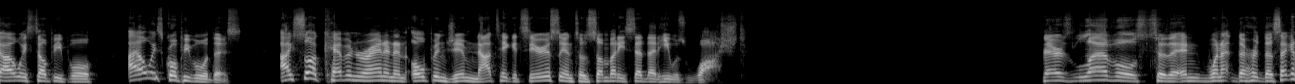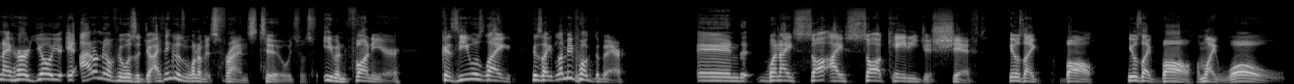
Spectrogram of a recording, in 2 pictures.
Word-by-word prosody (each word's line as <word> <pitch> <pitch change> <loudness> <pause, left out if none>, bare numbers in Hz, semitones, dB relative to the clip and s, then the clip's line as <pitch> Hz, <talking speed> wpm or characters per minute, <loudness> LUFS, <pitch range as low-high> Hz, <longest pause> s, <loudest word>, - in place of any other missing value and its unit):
I 170 - +6
always 170 -3 -2
tell 170 -2 +2
people 130 -6 -3 0.3
I - - +4
always 280 +2 -1
quote 205 -2 +1
people 160 -7 0
with 125 - 0
this, - - -3 0.4
"I 210 - +4
saw 270 +5 +2
Kevin 200 -1 -1
Durant 180 0 +4
in 175 - +2
an 155 -2 +2
open 170 +1 +1
gym 150 +1 -1
not 130 +4 +2
take 175 -4 -1
it 150 - -3
seriously 175 +4 +1
until 145 -2 -1
somebody 155 +2 0
said 145 +2 0
that 135 -2 +2
he 130 +1 +1
was 110 -5 -9
washed." 95 - -6 2.9
There's 170 -2 +1
levels 175 -4 0
to 160 - +2
the 145 -1 +3
and 155 -2 0
when 175 +4 +1
I 180 - +2
the 170 +2 +2
heard 175 -1 -3
the 160 -1 +2
second 220 +7 +1
I 215 - +4
heard, 225 +1 +3
"Yo, 245 +1 +2
you" 220 -2 -1
i - - +6
I - - +4
don't 305 +1 0
know 250 - -1
if 195 - -5
it 175 - 0
was 165 -3 0
a - - -2
j - - 0
I - - +2
think 255 +3 -4
it - - -1
was 225 - 0
one 155 0 0
of - - -3
his - - -2
friends 110 -8 -2
too, - - -2
which - - -15
was - - -10
f - - -18
even 170 -9 0
funnier, 165 -8 -2 0.4
'cause 205 -7 +1
he 210 +4 +3
was 240 -2 -2
like 195 -6 +3
he 125 - -17 0.2
was 210 - +2
like, 200 -1 +1
"Let 250 +3 0
me 295 - +3
poke - - -1
the - - -6
bear." - - -4 0.7
And 175 -2 +2
when 185 +3 0
I 185 -1 +2
saw 185 +3 0
I 165 -1 +2
saw 175 +5 0
KD 150 -5 0
just 115 -2 -6
shift. - - -1 0.2
He 170 - +3
was 170 - 0
like, 140 - +1 0.2
"Ball." - - 0 0.3
He 180 - +4
was 185 - +1
like, 140 - 0
"Ball." 150 +2 +2
I'm 140 - -4
like, 135 -6 +1
"Woah." 100 - 0
170 Hz, 230 wpm, -23 LUFS, 145-190 Hz, 2.9 s, I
